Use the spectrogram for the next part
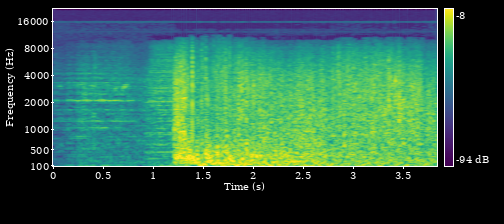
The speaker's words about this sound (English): The explosions illuminate the explorers and the jungle behind them. Somber-faced, Professor Challenger gazes at the fires burning high above.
